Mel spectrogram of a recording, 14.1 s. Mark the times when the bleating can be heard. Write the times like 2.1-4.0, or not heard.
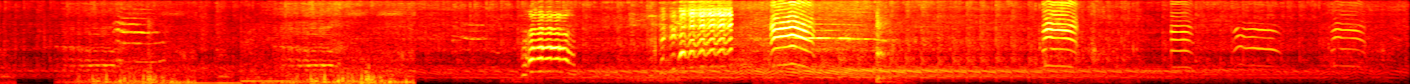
0.0-8.2, 10.4-13.9.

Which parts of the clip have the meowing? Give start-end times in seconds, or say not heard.
1.0-3.0, 7.5-9.2.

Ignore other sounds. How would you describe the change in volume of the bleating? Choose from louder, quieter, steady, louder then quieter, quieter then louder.
louder then quieter.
